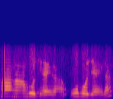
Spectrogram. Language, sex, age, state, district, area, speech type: Hindi, female, 18-30, Uttar Pradesh, Sonbhadra, rural, conversation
